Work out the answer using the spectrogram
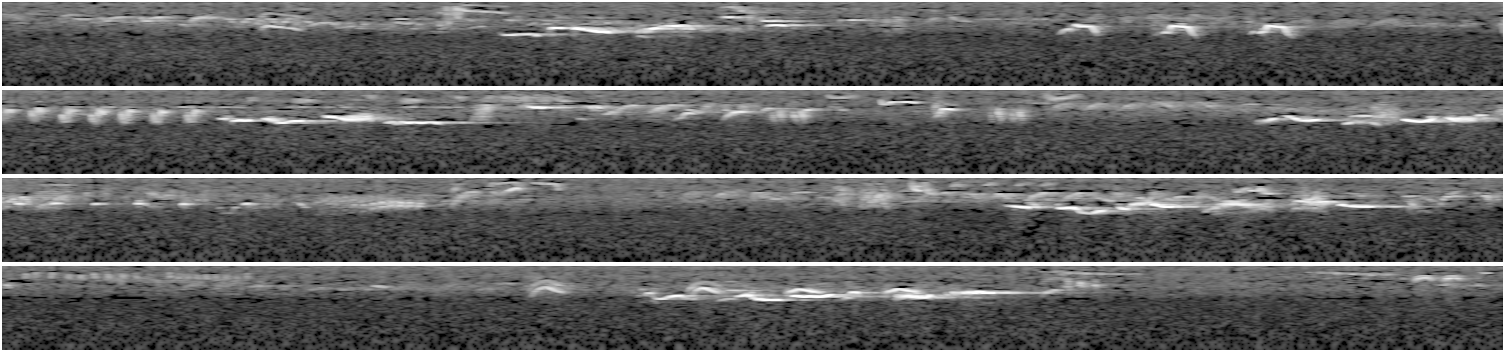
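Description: Wild birds singing and chirping: warbled song phrases come every few seconds, with a fast rattling trill about eight seconds in.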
